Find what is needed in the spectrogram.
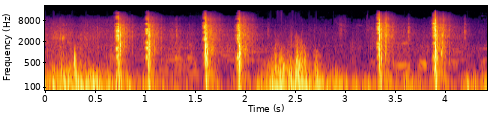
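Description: Handgun shots from a competitor firing a stage: six sharp reports in three quick pairs, with a short pause after the second pair. Two shots per target is the usual IDPA pattern.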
